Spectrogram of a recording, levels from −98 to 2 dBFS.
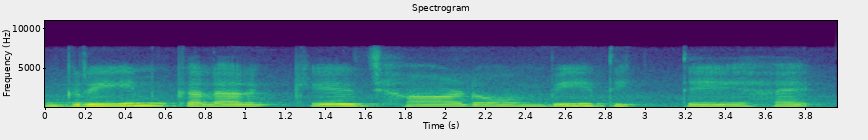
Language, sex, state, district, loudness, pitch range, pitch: Hindi, female, Telangana, Hyderabad, -17 LUFS, 205-230 Hz, 210 Hz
